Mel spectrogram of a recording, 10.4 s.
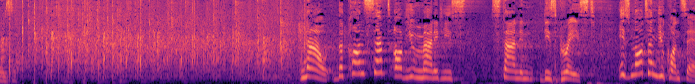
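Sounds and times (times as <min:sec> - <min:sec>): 
speech: 0:00.0 - 0:00.4, 0:04.5 - 0:07.0, 0:07.6 - 0:10.4
audience applause: 0:00.0 - 0:04.6.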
